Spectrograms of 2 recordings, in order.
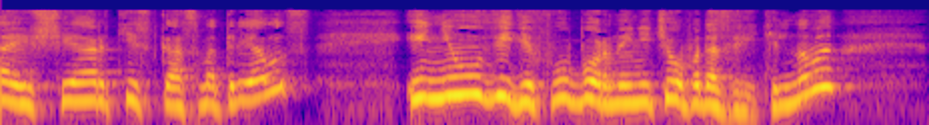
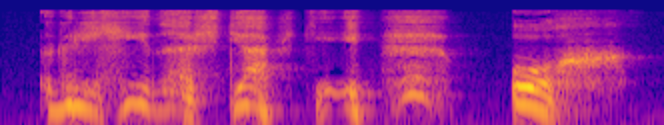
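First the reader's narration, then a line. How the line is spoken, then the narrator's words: Sighing whisper. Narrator (Russian): Опять кто-то вздохнул и даже как будто прошептал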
